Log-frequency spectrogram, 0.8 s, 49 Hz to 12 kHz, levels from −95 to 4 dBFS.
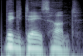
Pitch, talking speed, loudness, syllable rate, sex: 100 Hz, 215 wpm, -19 LUFS, 4.1 syllables/s, male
